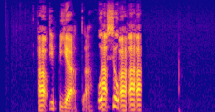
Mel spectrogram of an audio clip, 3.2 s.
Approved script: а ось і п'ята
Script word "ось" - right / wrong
wrong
